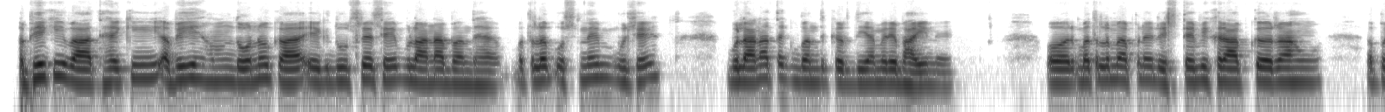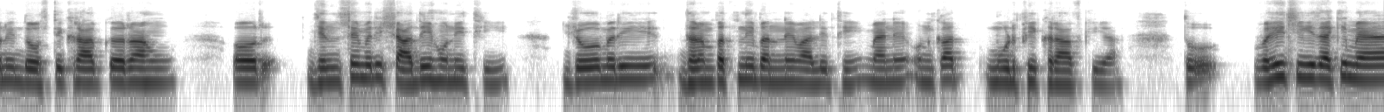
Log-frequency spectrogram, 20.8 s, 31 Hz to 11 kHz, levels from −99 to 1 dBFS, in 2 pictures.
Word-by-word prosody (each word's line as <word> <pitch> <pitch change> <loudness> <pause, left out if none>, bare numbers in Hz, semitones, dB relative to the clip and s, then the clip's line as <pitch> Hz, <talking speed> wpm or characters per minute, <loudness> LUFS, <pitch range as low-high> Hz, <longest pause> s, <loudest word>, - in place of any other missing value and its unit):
अभी 190 +1 +5
की 205 0 +1
बात 145 -4 +5
है 150 - +1
कि 180 +4 -3
अभी 170 +4 +3
हम 160 -2 -7
दोनों 155 +3 +2
का 150 -3 +6
एक 150 - -2
दूसरे 160 +3 +1
से 165 0 -1
बुलाना 145 -2 +3
बंद 135 -1 -2
है 135 0 -4 0.2
मतलब 165 +1 +1
उसने 170 +4 -4
मुझे 165 0 -4 0.6
बुलाना 155 +2 +4
तक 185 - -3
बंद 155 0 -4
कर 150 - +2
दिया 145 0 -1
मेरे 145 0 +2
भाई 130 -1 +2
ने 125 -1 -11 0.8
और 145 0 +3
मतलब 165 +2 0
मैं 170 - +3
अपने 170 +1 -4
रिश्ते 150 +1 -2
भी 165 - -2
ख़राब 150 -1 +4
कर 155 -2 +6
रहा 155 0 +4
हूँ, 155 0 -6 0.4
अपनी 160 0 -4
दोस्ती 145 0 0
ख़राब 150 -1 +1
कर 155 -1 +5
रहा 155 - +4
हूँ 150 0 -6 0.5
और 155 0 +3 0.3
जिनसे 160 +4 -1
मेरी 185 0 0
शादी 155 +1 +3
होनी 160 -1 -3
थी, 150 0 -13 0.4
जो 155 +2 +2
मेरी 170 +1 0 0.3
धर्मपत्नी 160 +3 +1
बनने 155 -1 0
वाली 145 -1 -1
थी, 145 +2 -11
मैंने 155 +1 -2
उनका 165 +2 -3 0.3
मूड 150 0 -1
भी 155 - -1
ख़राब 140 -3 0
किया। 135 -2 -8 0.5
तो - - -5 0.3
वही 180 +6 +4
चीज़ 190 -2 +2
है 170 - +8
कि 200 +5 0
मैं 180 -2 +4
155 Hz, 190 wpm, -22 LUFS, 150-165 Hz, 0.8 s, है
